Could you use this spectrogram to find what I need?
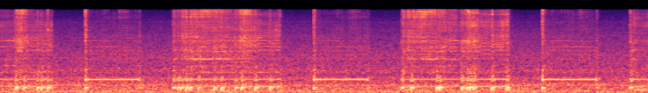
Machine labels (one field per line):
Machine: slide rail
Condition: abnormal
